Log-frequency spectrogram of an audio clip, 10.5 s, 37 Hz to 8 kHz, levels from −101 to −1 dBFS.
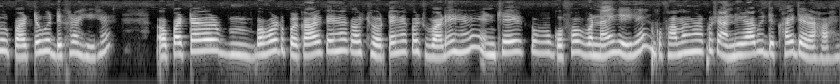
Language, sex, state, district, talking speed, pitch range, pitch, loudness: Hindi, female, Uttarakhand, Uttarkashi, 205 wpm, 235-300 Hz, 270 Hz, -17 LUFS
